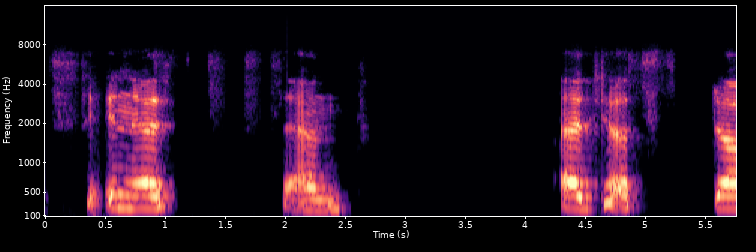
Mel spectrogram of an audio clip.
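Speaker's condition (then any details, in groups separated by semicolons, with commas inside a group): Cerebral palsy; since birth, affects speech and mobility, leg spasms, hand and leg shaking; previously muscle relaxants for leg spasms; stammered, breath after few words, heavy breathing, slow, now quicker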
